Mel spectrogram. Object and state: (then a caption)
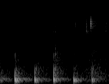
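Baked-through soda bread (hollow). A loaf of Irish soda bread, just out of the oven, is tipped upside down and knocked on the bottom six times. Each knock gives a short, dull, hollow thud centred low around 200 Hz with almost no ring. The hollow sound shows the loaf is baked through, crispy outside and cooked inside.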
